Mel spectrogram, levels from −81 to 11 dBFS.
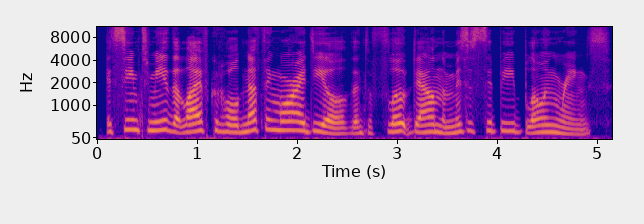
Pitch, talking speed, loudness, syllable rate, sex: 215 Hz, 220 wpm, -18 LUFS, 5.2 syllables/s, female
